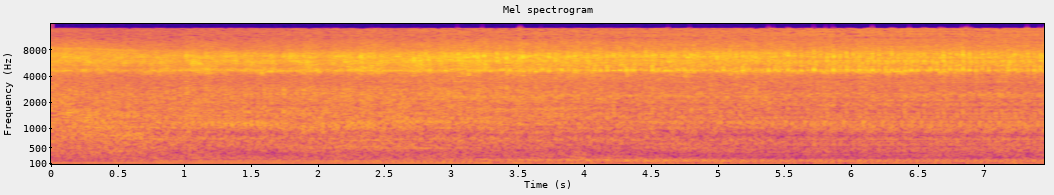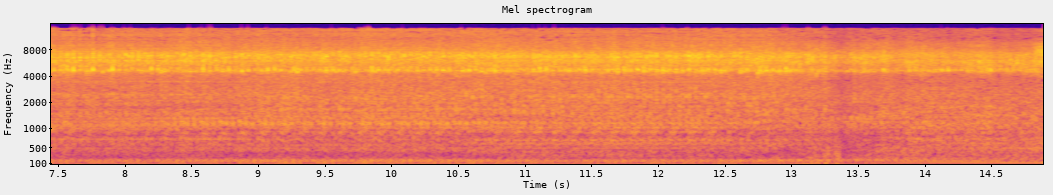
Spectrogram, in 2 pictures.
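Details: 2000 Dodge Ram 2500 24-valve Cummins turbo diesel after replacing a leaking fuel filter (defective gasket, loose cap): a steady, even idle clatter with no stumbles. Fuel pressure is normal and the leak seems fixed.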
